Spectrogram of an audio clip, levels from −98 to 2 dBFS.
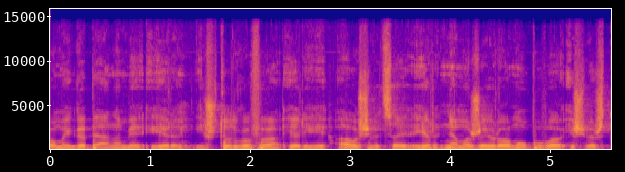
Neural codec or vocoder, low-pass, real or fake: none; 14.4 kHz; real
